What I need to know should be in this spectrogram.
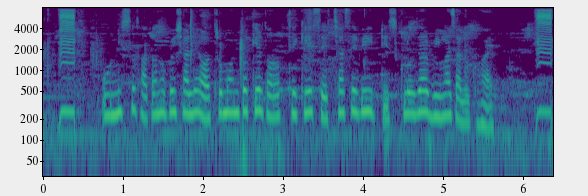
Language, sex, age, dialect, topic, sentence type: Bengali, female, 31-35, Standard Colloquial, banking, statement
